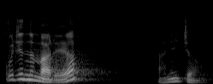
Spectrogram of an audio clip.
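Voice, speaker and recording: A man's voice: mid-range voice, big pitch swings, normal speed. A man preaching a sermon as a pastor, often asking his congregation questions and acting out quoted lines with rising intensity. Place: church sanctuary. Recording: long reverb of a church hall.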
